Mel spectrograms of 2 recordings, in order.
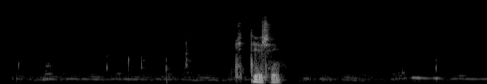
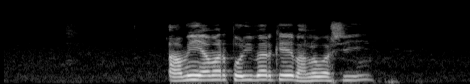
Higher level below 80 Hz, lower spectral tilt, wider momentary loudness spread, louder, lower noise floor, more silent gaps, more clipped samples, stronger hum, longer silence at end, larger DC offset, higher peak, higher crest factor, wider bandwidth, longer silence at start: second, -66 dBFS vs -58 dBFS; about the same, -5.5 dB/octave vs -6 dB/octave; first, 30 LU vs 17 LU; second, -31 LUFS vs -14 LUFS; first, -65 dBFS vs -60 dBFS; neither; neither; neither; second, 0.5 s vs 1 s; neither; second, -12 dBFS vs 0 dBFS; first, 28 dB vs 16 dB; first, 10 kHz vs 7.2 kHz; first, 2.35 s vs 1.7 s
